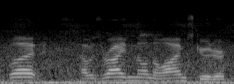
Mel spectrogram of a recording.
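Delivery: panting after a jog; winded, gasping between words; out of breath. Real, not acted. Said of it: "Sorry, I'm a little winded".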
